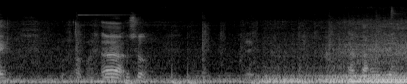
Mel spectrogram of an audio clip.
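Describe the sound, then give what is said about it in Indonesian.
A motorcycle engine rumbles at a boarding house, growing steadily louder over the last couple of seconds as it approaches, after a brief spoken interjection near the start. “sorry sorry ada motor ada gangguan biasa lah kita nih ya kan namanya hidup kos, bersosial ya kan”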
